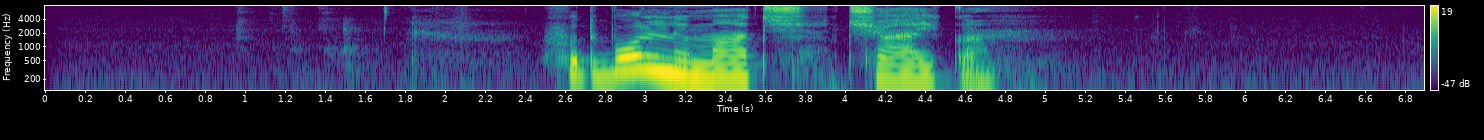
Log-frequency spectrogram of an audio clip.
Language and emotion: Russian, sad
